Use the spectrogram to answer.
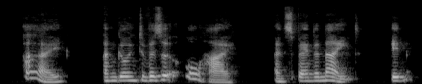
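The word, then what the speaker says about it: Ojai: Uh, O J A I am going to visit Ohhigh and spend a night in Ohhigh.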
